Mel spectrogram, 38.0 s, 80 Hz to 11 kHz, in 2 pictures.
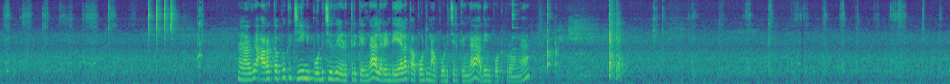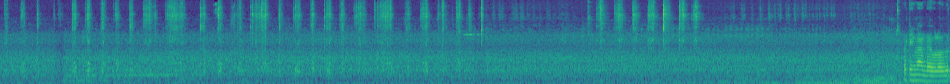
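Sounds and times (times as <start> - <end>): low background hum: 0.0 - 38.0
spoon scraping wire-mesh sieve: 13.8 - 29.2, 30.9 - 33.0.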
